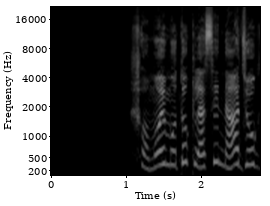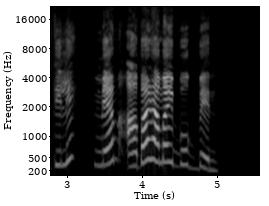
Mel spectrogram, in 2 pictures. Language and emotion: Bengali, fearful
